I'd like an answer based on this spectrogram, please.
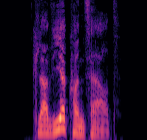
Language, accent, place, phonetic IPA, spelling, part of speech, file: German, Germany, Berlin, [klaˈviːɐ̯kɔnˌt͡sɛʁt], Klavierkonzert, noun, De-Klavierkonzert.ogg
- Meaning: 1. piano concert (musical event) 2. piano concerto (musical composition)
